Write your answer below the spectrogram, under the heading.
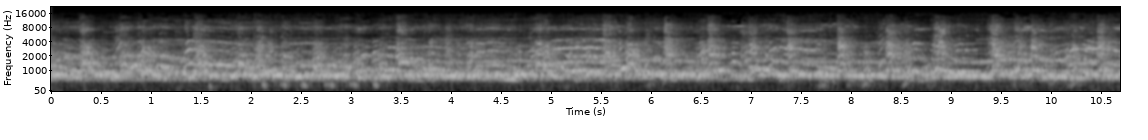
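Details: Several Miniature Schnauzers howling together in a loud, continuous chorus of overlapping wavering high yowls and yips, voices rising and falling and broken by sharp yelps throughout.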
